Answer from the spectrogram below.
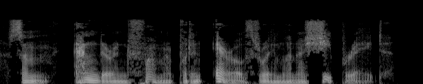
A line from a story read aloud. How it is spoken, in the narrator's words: muttered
